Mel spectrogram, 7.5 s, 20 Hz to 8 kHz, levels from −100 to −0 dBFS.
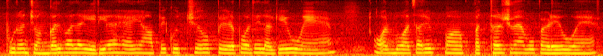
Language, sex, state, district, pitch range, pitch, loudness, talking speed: Hindi, female, Jharkhand, Jamtara, 195-215 Hz, 205 Hz, -31 LUFS, 180 wpm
